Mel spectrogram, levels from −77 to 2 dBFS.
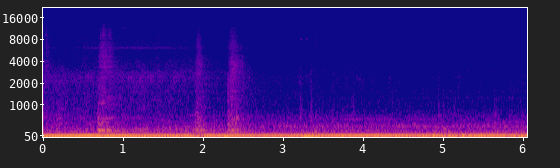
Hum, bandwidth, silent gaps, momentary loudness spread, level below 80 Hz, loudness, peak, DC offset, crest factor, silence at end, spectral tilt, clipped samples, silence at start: none; 7.2 kHz; none; 4 LU; -26 dBFS; -30 LUFS; -14 dBFS; under 0.1%; 10 dB; 0 s; -7.5 dB/octave; under 0.1%; 0 s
